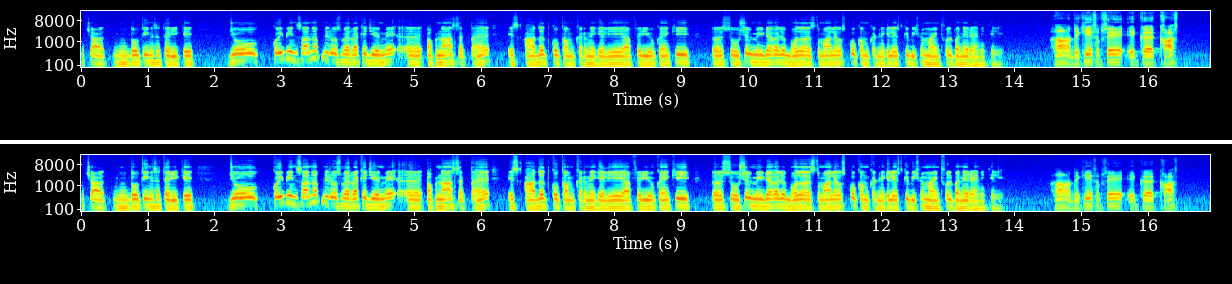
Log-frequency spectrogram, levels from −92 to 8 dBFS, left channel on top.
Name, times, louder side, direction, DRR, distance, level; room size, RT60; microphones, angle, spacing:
voice 1, 0.0-1.7 2.2-6.1 6.4-9.1 9.5-13.8, right 2 dB, 55° right, 6.2 m, -23 dB
voice 2, 14.5-16.4, left 4 dB, 80° left, 2.1 m, -23 dB
open air
head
